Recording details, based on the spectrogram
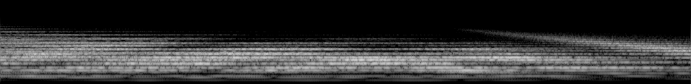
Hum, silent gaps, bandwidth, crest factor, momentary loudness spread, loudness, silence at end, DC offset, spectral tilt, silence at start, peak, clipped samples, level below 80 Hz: none; none; 5.6 kHz; 14 dB; 7 LU; -16 LUFS; 0 s; under 0.1%; -2.5 dB/octave; 0 s; -4 dBFS; under 0.1%; under -90 dBFS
